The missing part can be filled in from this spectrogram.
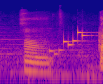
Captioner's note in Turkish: Telefon çalıyor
